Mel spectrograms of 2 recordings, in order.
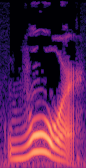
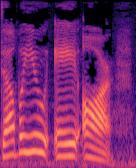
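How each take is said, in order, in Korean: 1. 모음이 'wore'처럼 들려요. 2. 모음이 'wore'처럼 들리지 않아요. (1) "W-O-R-E처럼 발음하시면 돼요" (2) "war가 아니라요"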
